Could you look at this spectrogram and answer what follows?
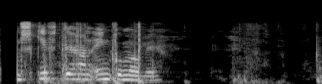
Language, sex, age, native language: Icelandic, male, 6, Icelandic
